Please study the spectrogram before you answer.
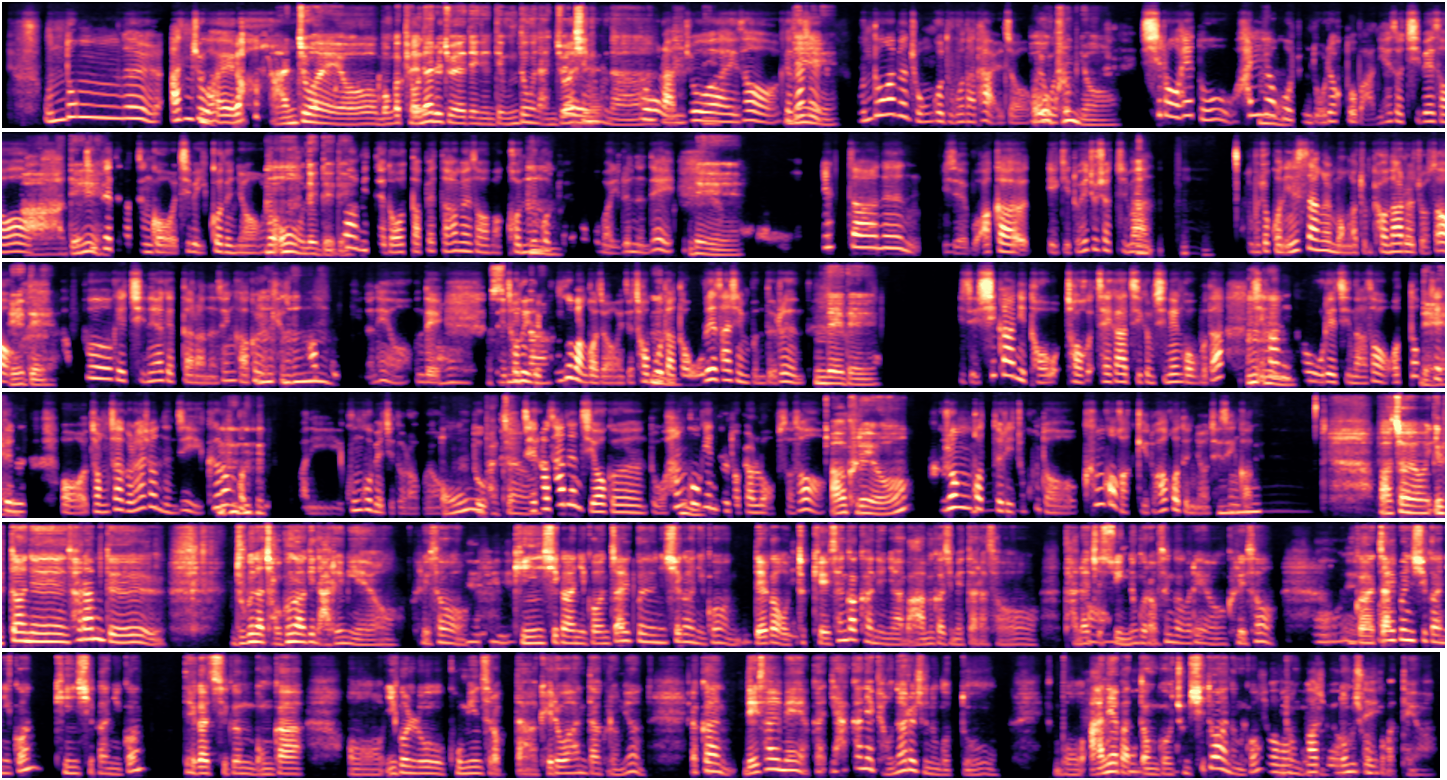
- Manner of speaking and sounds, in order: laughing while speaking: "좋아해요"; laugh; distorted speech; tapping; tsk; other background noise; unintelligible speech; laugh; static
- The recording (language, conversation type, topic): Korean, advice, 이사한 뒤 향수병과 지속적인 외로움을 어떻게 극복할 수 있을까요?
